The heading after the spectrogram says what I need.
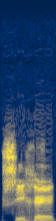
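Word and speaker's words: psique: Psige con PS, que es una consonante griega, por eso conviene siempre no omitir la P cuando empleamos palabras, claro que a veces da pereza pronunciarlas, pero cuando escribamos, que no omitamos la P antes de la S, porque es psi, la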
